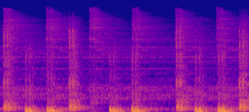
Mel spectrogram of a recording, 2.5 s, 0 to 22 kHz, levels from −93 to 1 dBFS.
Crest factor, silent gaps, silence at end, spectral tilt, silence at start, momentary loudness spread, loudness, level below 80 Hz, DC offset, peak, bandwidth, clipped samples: 16 dB; none; 0 s; -5.5 dB/octave; 0 s; 5 LU; -36 LUFS; -36 dBFS; under 0.1%; -18 dBFS; 17 kHz; under 0.1%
